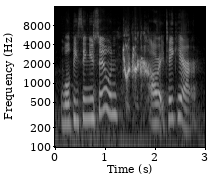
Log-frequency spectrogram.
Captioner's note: on phone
